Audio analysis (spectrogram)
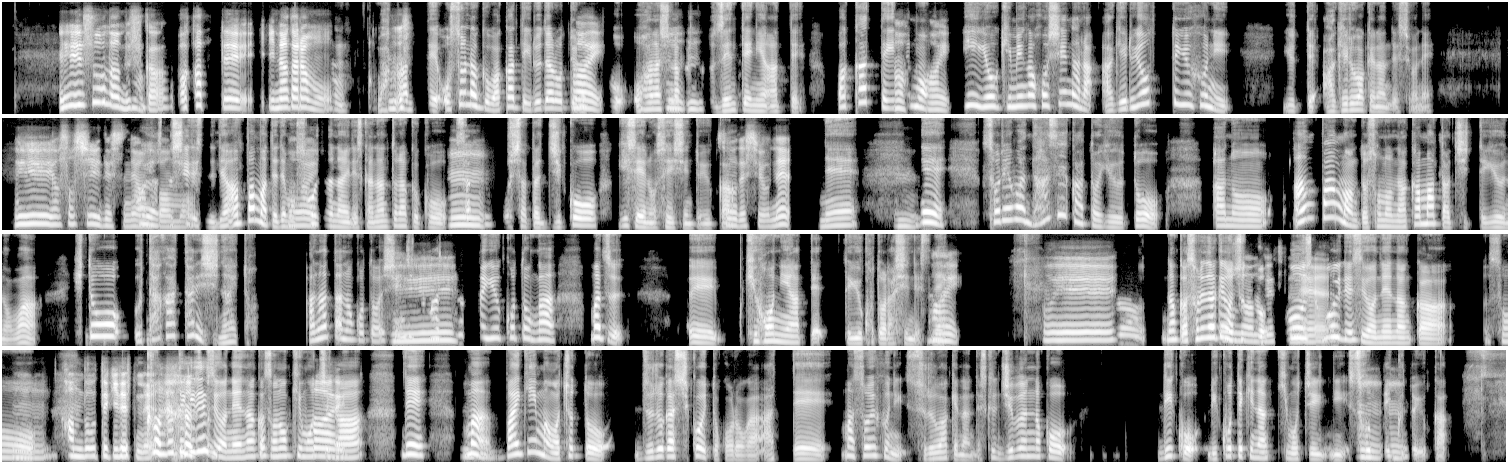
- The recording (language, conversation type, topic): Japanese, podcast, 魅力的な悪役はどのように作られると思いますか？
- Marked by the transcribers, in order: chuckle; laugh; other background noise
